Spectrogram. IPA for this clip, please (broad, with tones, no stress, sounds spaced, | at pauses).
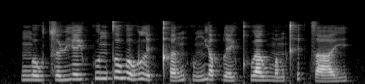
ŋ o˨ w t͡s ɵ˨˧ ɥ j e˧ j kʷ ɐ˥ ŋ t̪ o˥ w o˨˥ w l ɪ˨˥ k̚ t̪ʰ ɐ˨˥ n kʷ ɪ˨˥ ŋ j ɐ˧ p̚ l e˨˥ j kʷʰ aː˧ w m ɐ˨˧ m kʰ ɪ˥ k̚ t͡s aː˨˧ j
